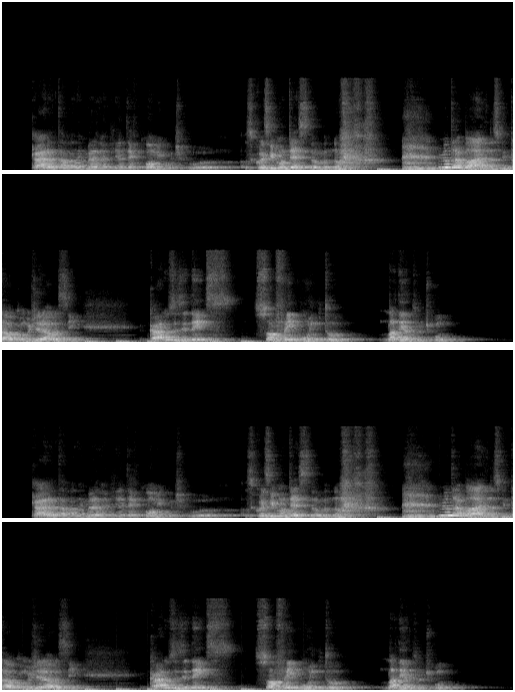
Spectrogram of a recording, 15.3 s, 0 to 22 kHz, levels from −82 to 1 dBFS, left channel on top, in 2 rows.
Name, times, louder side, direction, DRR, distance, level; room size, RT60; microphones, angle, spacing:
voice 1, 0.4-5.7 6.0-9.4 9.9-11.1 11.5-12.8 13.3-14.3, left 1 dB, 25° left, -4 dB, 1.1 m, -26 dB
sound 1, 5.6-8.6 8.9-9.1 9.4-12.4, equal, 45° right, 0.7 m, -33 dB
3.9 x 3.6 x 3.2 m, 1.0 s
head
